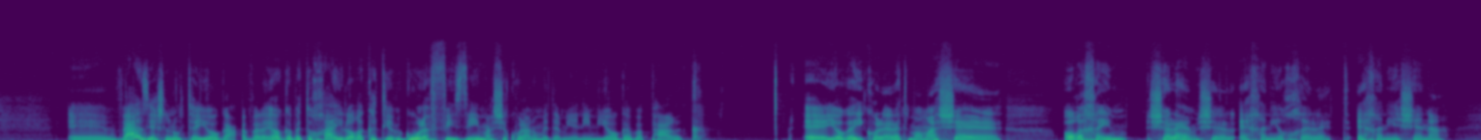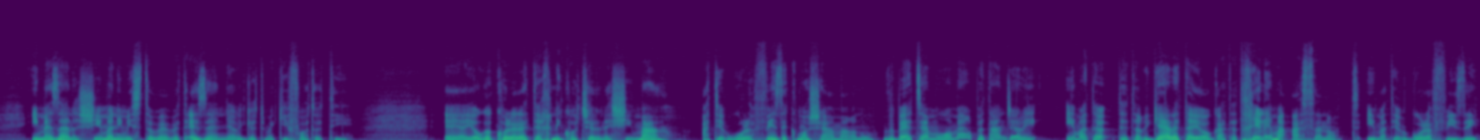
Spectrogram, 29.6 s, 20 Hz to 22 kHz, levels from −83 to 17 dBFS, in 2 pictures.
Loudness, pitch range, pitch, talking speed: -27 LUFS, 175-225 Hz, 190 Hz, 130 wpm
